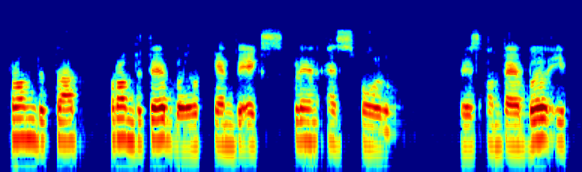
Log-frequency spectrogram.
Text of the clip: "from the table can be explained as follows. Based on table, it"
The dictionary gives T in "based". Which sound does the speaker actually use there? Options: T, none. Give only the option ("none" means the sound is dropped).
none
